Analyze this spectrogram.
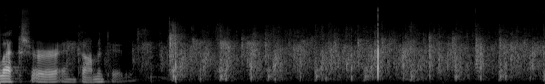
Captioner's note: applause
